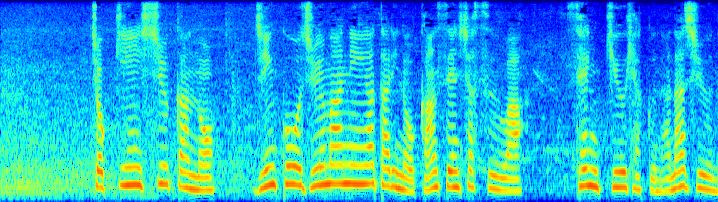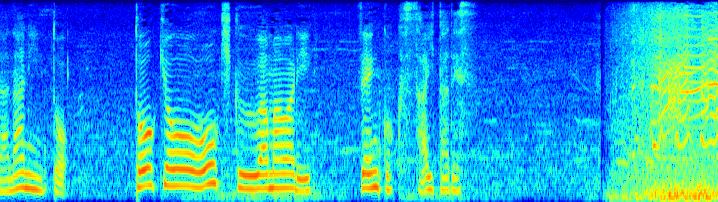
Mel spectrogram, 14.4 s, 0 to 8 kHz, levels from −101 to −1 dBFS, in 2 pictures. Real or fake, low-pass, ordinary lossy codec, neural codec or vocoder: real; none; none; none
